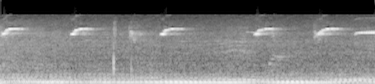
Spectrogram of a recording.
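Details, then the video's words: Canary in full song: short upslurred whistles repeated about every half second over a loud, constant low hum. "Kicau burung kenari gacor"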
